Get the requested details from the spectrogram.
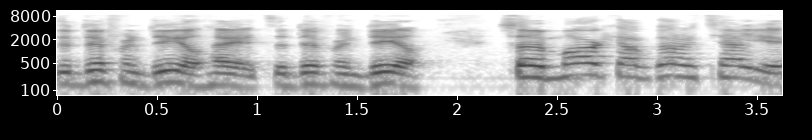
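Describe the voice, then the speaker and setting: A man speaks with an American accent and a high pitch. His intonation is lively. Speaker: golf instructor and show host. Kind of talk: interview. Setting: live video call.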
